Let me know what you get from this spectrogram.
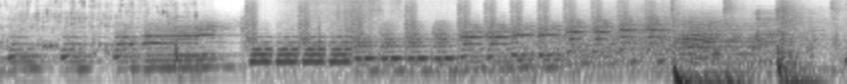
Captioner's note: coffee pouring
